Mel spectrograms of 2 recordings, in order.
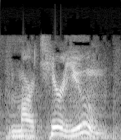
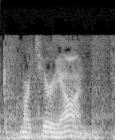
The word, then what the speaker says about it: Martyrion: In Latin, it would be pronounced Martyrium, but in Greek, Martyrion.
